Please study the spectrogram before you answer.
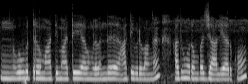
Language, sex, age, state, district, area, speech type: Tamil, female, 30-45, Tamil Nadu, Ariyalur, rural, spontaneous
